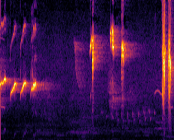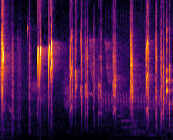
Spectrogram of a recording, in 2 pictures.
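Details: Training song for small fighter birds: four quick, repeated high whistled notes, then scattered bright chirps, buzzy bursts and a fast twittering finish.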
